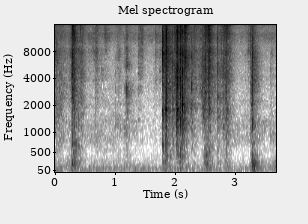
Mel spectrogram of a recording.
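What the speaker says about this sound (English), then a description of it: "let's just do a few more shuffles" Cards riffle and snap in a few quick bursts, crisp ruffling rattles with brief pauses between, close by and fairly quiet.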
